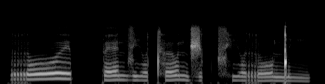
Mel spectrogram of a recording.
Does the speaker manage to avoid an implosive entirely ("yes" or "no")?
yes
